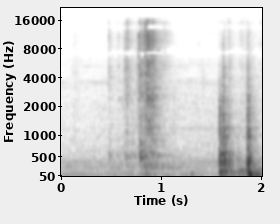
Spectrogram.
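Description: Kitchen handling sounds: a brief rustle, then two sharp knocks near the end as the metal-and-plastic basket of an air fryer is handled.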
